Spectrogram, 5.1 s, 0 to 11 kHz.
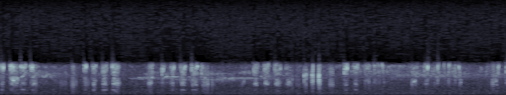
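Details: Black storks in Estonia on the morning of 26 May 2012, 05:15: softer, scattered rattling pulse bursts repeating through the recording, with some faint whistled notes.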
